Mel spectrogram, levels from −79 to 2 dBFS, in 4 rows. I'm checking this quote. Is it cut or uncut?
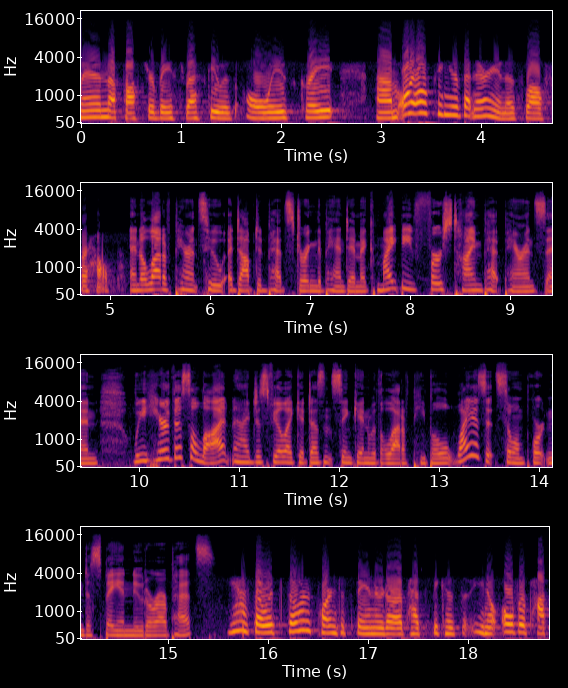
uncut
